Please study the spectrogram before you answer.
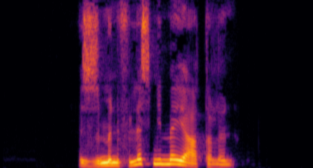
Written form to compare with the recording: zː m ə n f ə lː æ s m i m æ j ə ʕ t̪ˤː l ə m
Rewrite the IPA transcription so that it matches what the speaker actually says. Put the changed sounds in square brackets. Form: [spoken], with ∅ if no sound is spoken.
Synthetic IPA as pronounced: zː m ə n f ə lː æ s [n] i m æ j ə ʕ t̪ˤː l ə [n]

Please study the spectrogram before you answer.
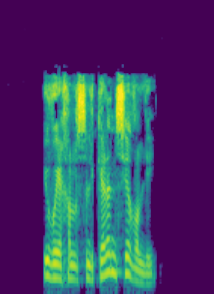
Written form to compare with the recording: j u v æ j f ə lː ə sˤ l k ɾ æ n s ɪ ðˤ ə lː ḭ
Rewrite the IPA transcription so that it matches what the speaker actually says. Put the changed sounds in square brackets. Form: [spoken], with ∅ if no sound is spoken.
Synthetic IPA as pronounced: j u v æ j [χ] ə lː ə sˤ l k ɾ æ n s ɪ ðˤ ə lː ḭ

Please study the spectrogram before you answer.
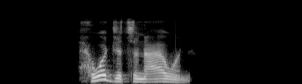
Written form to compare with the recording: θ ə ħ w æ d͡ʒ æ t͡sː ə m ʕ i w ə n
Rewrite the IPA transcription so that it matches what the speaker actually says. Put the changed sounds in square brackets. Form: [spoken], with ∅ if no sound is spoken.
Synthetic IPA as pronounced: θ ə ħ w æ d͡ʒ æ t͡sː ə [n] ʕ [a] w ə n

